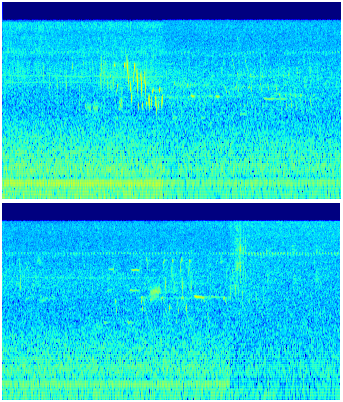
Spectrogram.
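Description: Outdoor ambience: birds chirping in short high trills, once about two seconds in and again near ten seconds, over a steady hiss and a low hum. The hum weakens about three seconds in and stops about eleven seconds in.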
